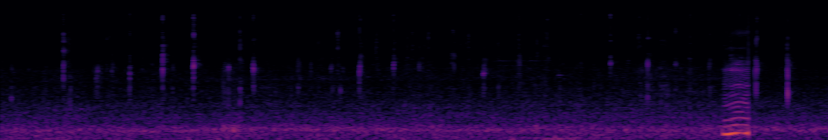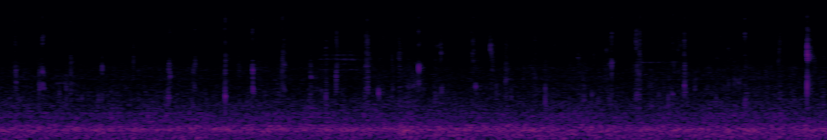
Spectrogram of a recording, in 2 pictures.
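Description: Close-up chewing and biting of roasted chicken eaten by hand, with many small mouth clicks throughout. About seven seconds in comes one short, loud pitched sound from a voice.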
